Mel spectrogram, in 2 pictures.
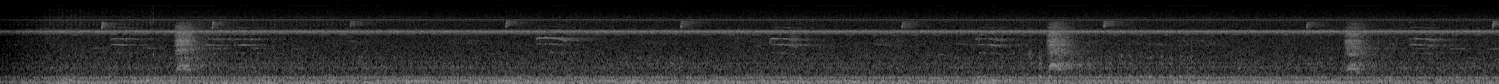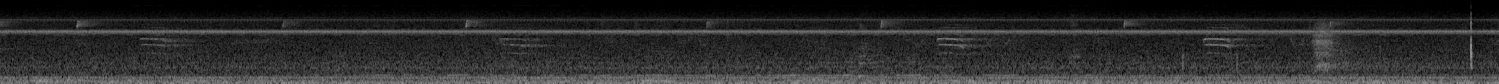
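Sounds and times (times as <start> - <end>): insect trilling: 0.9 - 3.7, 5.0 - 5.9, 7.6 - 15.2, 15.8 - 18.0, 19.6 - 21.2, 23.1 - 29.9.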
